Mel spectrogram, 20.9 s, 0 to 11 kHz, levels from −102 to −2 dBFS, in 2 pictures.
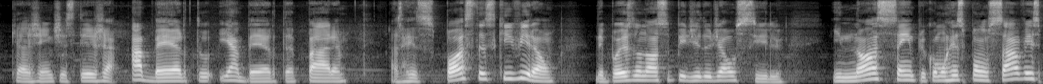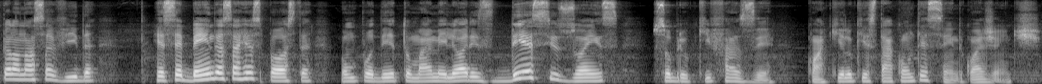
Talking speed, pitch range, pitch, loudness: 130 wpm, 125-170 Hz, 140 Hz, -23 LUFS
